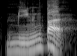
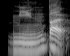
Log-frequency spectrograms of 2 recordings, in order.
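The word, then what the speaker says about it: 明白: So the word is 明白. 明白. And you'll notice that the second syllable is a neutral tone.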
